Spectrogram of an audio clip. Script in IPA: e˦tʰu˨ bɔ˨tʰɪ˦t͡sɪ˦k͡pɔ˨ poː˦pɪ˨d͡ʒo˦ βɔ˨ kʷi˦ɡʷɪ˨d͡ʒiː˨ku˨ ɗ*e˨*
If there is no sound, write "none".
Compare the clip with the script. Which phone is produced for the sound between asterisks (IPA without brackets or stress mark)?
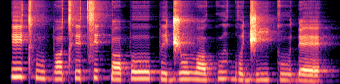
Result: ɛ˨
